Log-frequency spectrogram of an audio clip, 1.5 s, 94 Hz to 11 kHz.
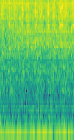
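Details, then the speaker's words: $100 Chevy 350 in a 4x4 1972 Chevy truck, first run in about 15 years, valve covers off, improvised fuel feed, poor carburetor: deep uneven V8 rumble wavering and stumbling at idle; rough running, needs tuning and a proper fuel system. "Yeah. That definitely needs some tuning and probably a proper fuel system."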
